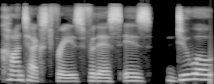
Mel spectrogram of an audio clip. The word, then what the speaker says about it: duo: The answer is duo, spelled D-U-O. Let's practice this to get the pronunciation absolutely perfect.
